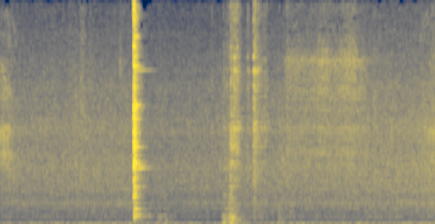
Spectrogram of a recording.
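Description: A sharp click, with a brief ringing, about a second and a half in, and a softer knock about a second later, as a clamp is screwed tight on laboratory glassware, over a steady ventilation hum.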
